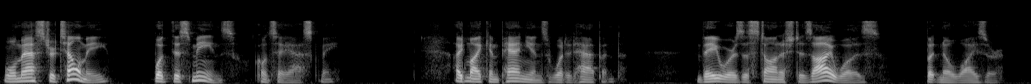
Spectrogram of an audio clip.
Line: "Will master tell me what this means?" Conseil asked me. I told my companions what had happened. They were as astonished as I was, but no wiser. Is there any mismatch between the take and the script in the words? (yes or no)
yes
